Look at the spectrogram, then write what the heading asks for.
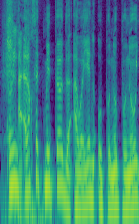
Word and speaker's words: Ho'oponopono: Alors, c'est Ho'oponopono. Comment vous prononcez-vous? Oui, on dit Ho'oponopono.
